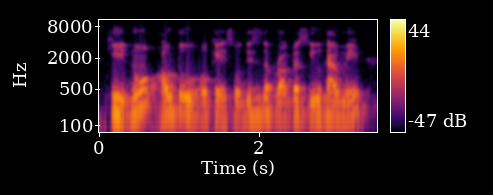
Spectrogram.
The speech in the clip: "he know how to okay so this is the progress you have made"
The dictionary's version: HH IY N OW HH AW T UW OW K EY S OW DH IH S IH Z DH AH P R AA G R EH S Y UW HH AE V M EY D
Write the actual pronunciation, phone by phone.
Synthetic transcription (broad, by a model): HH IY N OW HH AW T UW OW K EY S OW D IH S IH Z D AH P R AA G R EH S Y UW HH AE V M EY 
